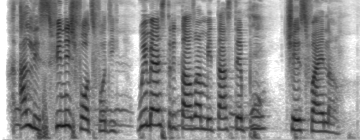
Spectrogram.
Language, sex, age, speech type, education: Nigerian Pidgin, female, 15-29, spontaneous, tertiary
